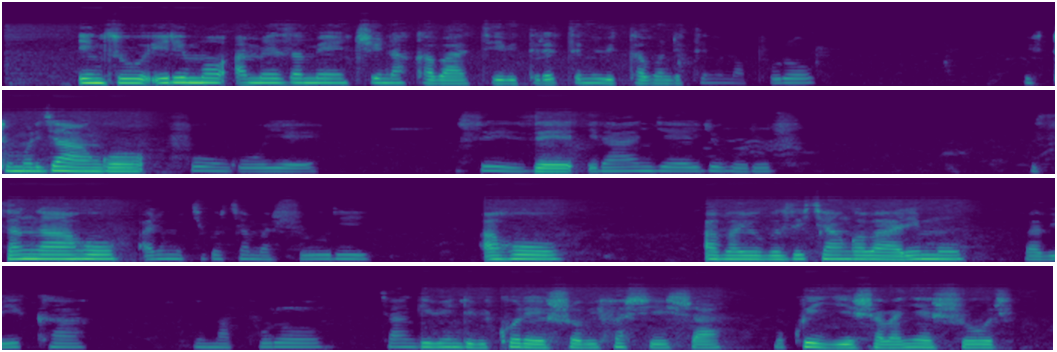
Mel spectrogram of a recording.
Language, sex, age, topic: Kinyarwanda, male, 18-24, education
